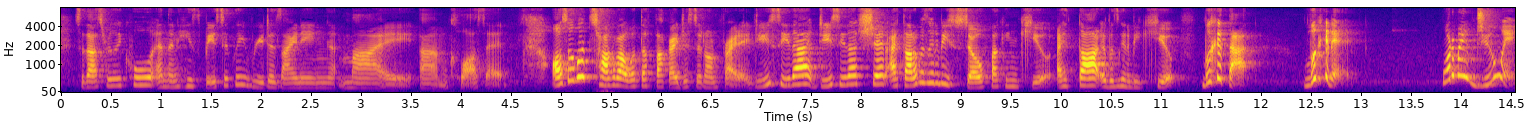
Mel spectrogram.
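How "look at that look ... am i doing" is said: passionate yelling, higher and louder. Showing viewers something done on Friday, screaming passionately. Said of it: "it's saying that I'm screaming".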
